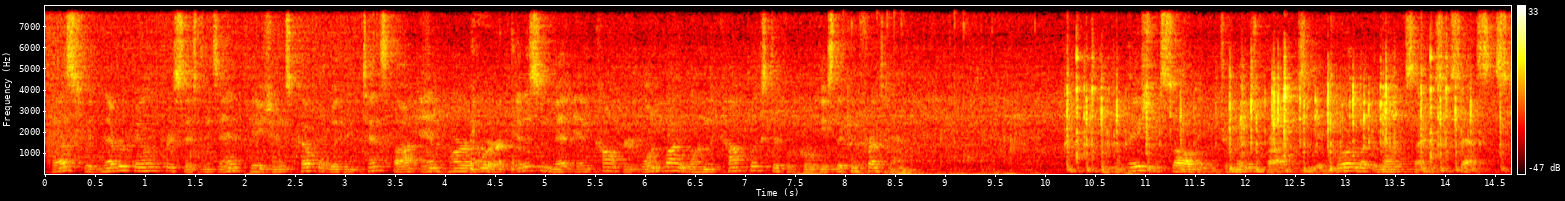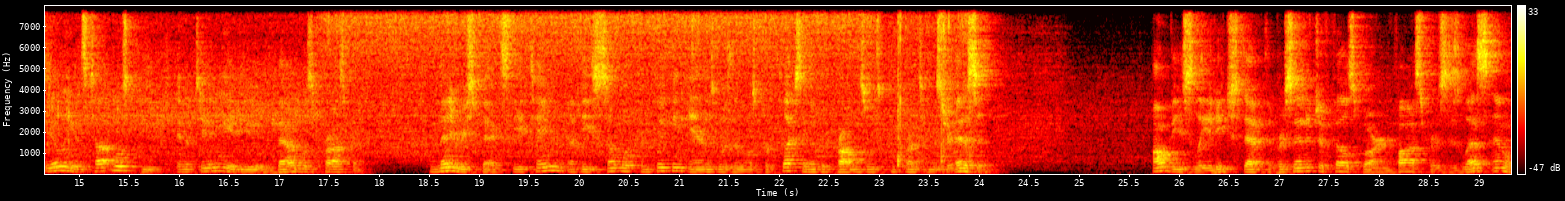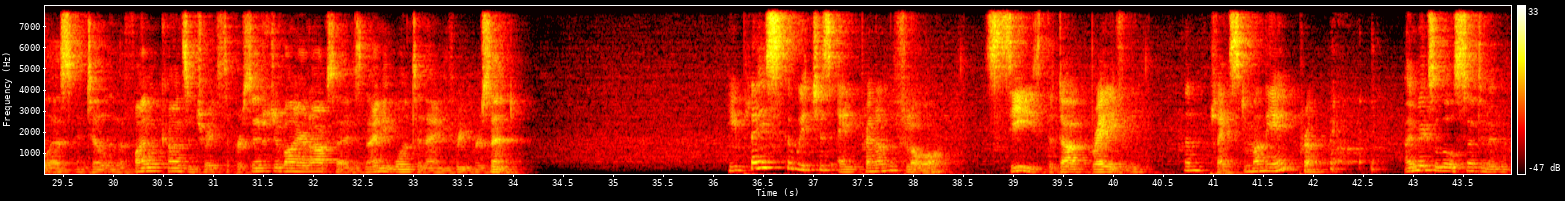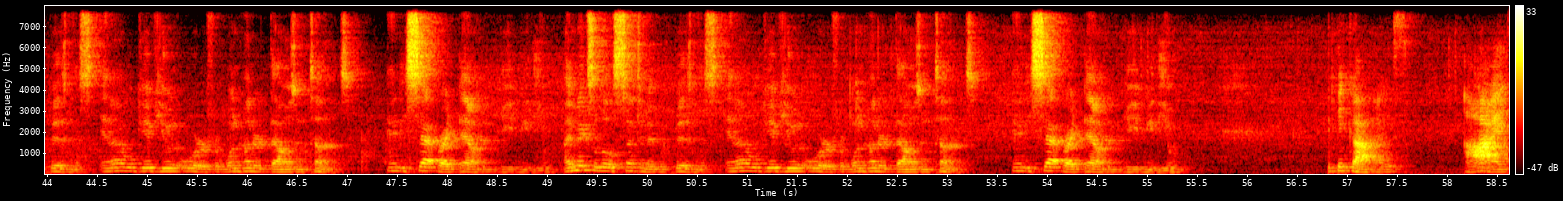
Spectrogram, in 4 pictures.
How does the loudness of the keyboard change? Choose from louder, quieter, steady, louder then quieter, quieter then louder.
louder.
